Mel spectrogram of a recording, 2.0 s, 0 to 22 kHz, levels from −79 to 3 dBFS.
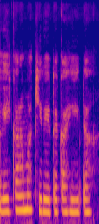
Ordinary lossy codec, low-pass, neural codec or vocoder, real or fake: none; none; vocoder, 44.1 kHz, 128 mel bands, Pupu-Vocoder; fake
